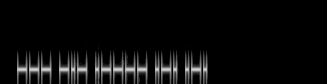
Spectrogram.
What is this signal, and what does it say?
Morse code, heard as a keyed tone, about 40 wpm, 700 Hz. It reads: OK1RR
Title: Call Signs - 40wpm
